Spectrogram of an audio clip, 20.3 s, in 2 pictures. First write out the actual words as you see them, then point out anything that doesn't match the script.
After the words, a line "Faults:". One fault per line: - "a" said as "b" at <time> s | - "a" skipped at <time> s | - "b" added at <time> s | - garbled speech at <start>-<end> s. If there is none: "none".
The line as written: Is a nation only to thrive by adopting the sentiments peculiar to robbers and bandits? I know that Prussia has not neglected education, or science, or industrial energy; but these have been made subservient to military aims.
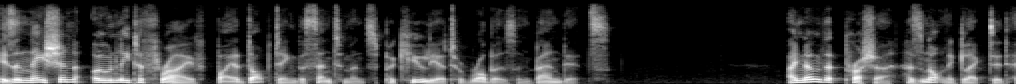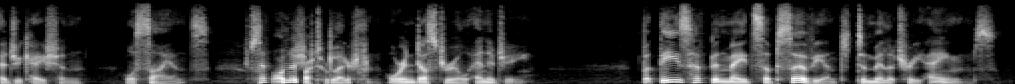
Is a nation only to thrive by adopting the sentiments peculiar to robbers and bandits? I know that Prussia has not neglected education, or science, [garbled] or industrial energy; but these have been made subservient to military aims.
Faults:
- garbled speech at 12.6-14.0 s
